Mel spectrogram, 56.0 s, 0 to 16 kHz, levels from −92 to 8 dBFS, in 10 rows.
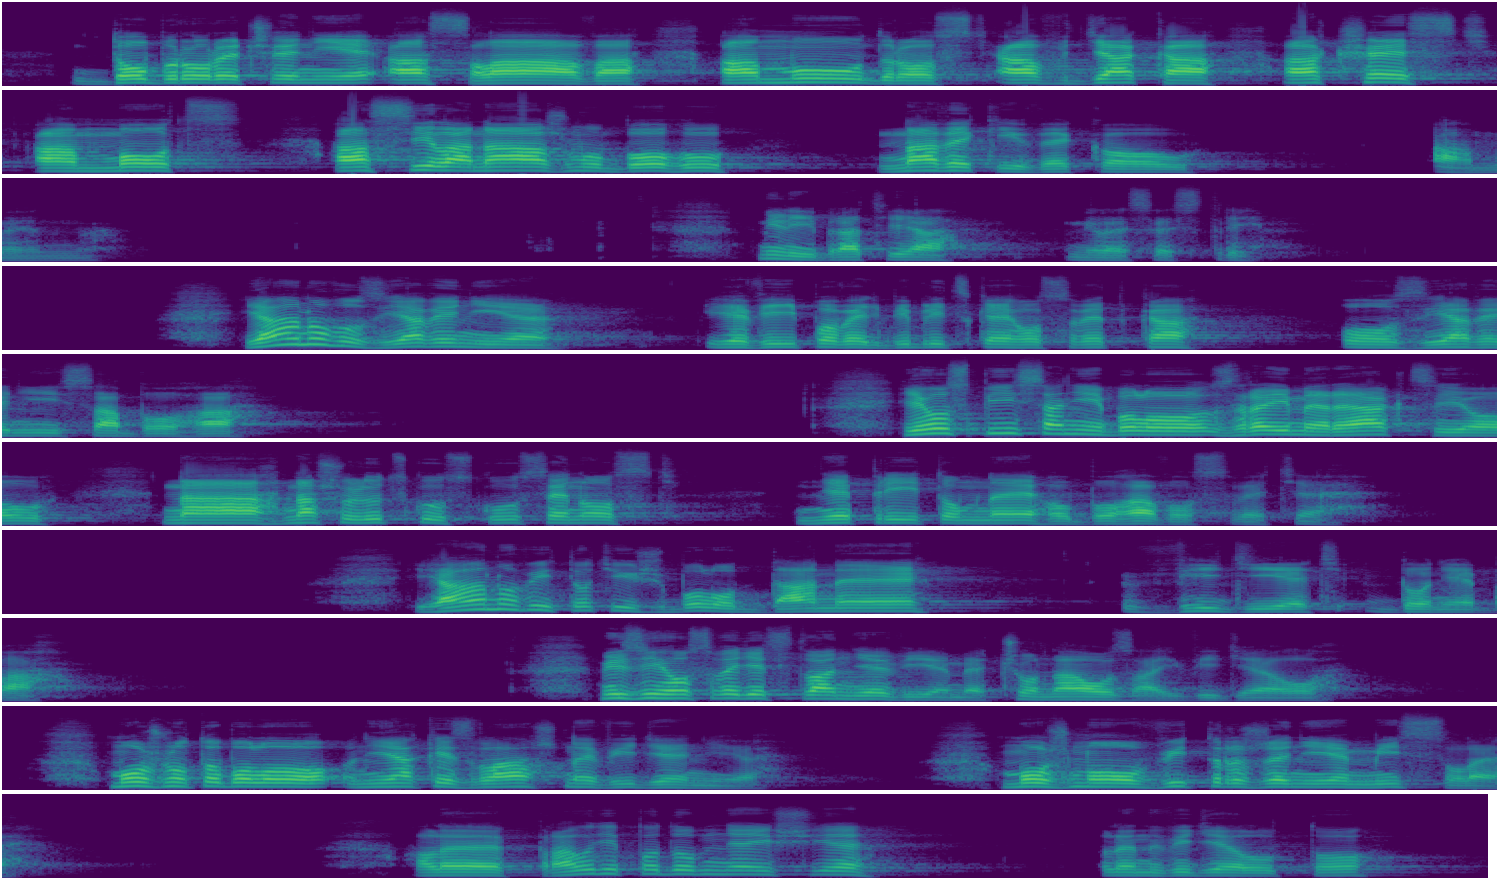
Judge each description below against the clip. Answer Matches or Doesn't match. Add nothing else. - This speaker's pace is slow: Matches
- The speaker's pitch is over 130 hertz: Matches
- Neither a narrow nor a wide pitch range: Matches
